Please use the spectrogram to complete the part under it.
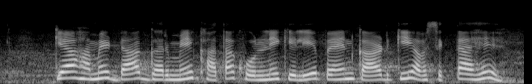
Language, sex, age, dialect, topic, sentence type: Hindi, female, 25-30, Marwari Dhudhari, banking, question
